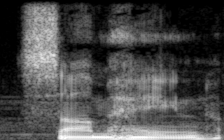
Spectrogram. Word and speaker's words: Samhain: Samhain.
